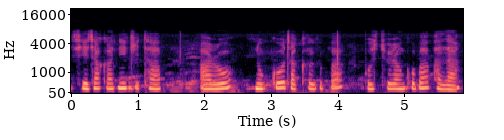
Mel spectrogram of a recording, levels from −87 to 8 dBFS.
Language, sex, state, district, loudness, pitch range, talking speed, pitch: Garo, female, Meghalaya, West Garo Hills, -15 LUFS, 220-250 Hz, 70 wpm, 230 Hz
